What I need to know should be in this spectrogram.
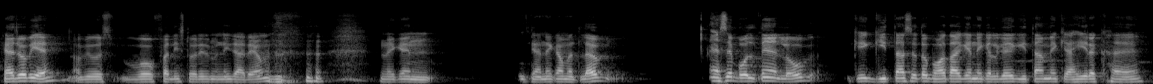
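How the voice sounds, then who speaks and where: A man's voice: mid-range voice, steady tone, unhurried. A man teaching a Gita class in a chatty, storytelling manner, laughing often and chanting Sanskrit verses. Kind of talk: informal scripture class with anecdotes.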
